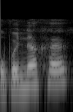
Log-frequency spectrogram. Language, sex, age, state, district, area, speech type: Assamese, male, 30-45, Assam, Sivasagar, rural, spontaneous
